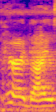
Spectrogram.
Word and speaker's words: Paradis: The color is blue it's spelled like paradise, but without the E. So I think it's like blue paradis or blue paradise. I'm not sure. I feel like it's like a French pronunciation of paradise, blue paradise.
